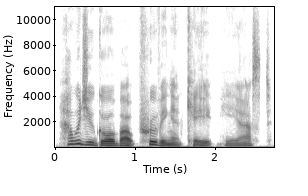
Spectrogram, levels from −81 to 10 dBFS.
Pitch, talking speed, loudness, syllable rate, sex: 160 Hz, 220 wpm, -17 LUFS, 5.4 syllables/s, female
